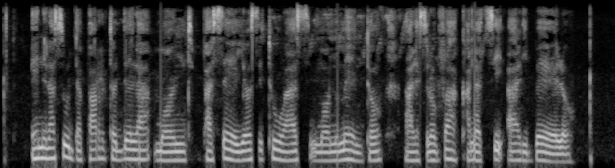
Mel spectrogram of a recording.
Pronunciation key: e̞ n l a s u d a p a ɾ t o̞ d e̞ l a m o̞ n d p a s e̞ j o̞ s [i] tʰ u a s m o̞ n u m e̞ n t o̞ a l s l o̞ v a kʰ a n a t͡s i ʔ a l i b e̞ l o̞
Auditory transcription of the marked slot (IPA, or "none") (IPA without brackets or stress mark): i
